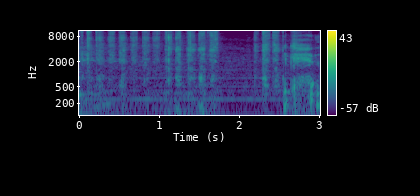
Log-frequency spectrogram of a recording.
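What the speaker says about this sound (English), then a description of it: "I'm going to grab my file." A nail file rasps back and forth across fingernails in quick, close strokes, a steady scratchy rhythm with a short pause partway through, no talking.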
